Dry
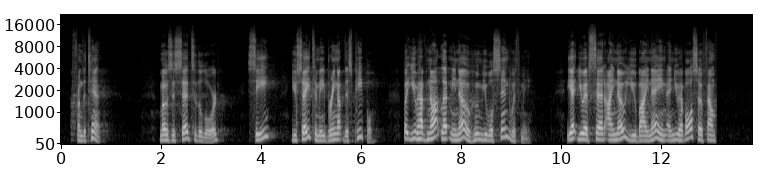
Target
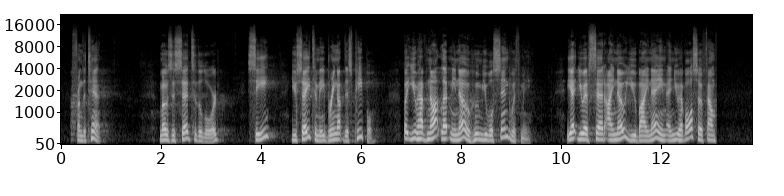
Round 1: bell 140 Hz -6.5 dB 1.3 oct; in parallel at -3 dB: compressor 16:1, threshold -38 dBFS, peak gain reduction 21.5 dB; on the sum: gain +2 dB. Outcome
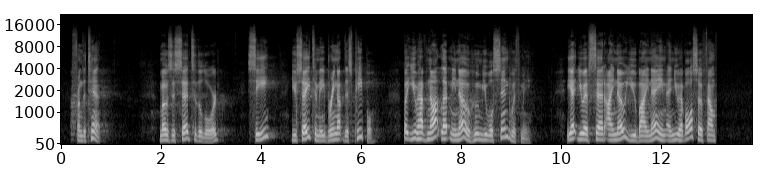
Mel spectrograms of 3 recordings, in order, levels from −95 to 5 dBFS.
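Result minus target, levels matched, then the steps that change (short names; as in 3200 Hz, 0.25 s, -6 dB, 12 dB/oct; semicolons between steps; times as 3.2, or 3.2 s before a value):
125 Hz band -7.5 dB
change: bell 140 Hz +4 dB 1.3 oct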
